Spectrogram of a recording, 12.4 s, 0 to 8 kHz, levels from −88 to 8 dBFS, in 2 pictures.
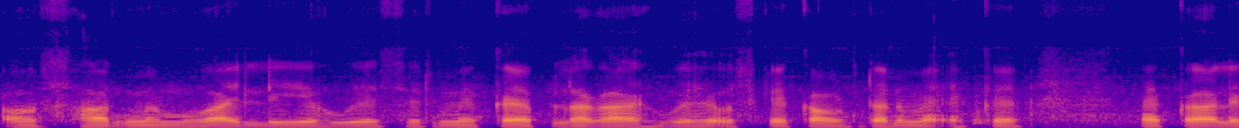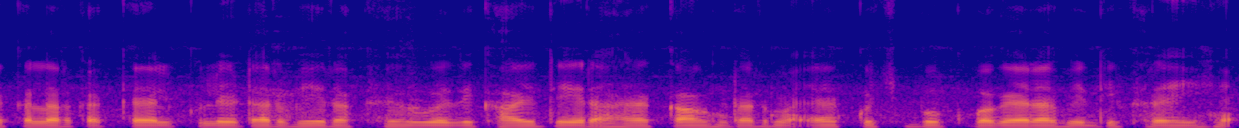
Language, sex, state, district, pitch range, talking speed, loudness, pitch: Hindi, male, Bihar, East Champaran, 100-105 Hz, 170 wpm, -27 LUFS, 105 Hz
